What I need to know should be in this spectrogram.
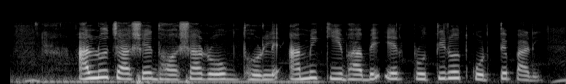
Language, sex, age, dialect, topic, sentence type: Bengali, female, 18-24, Rajbangshi, agriculture, question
